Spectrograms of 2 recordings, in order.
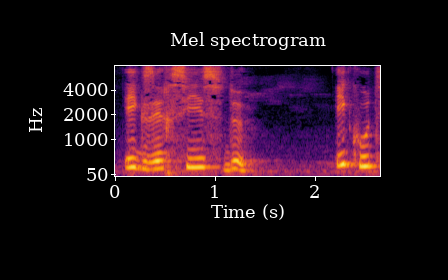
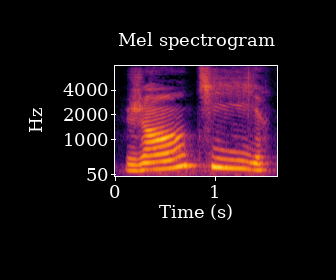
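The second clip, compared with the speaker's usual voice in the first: "Gentille" slowly in two parts; slow model reading. Shown as a demonstration. Teacher reading for pupils to hear the sound, slowly. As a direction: draw out both syllables of "Gentille". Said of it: "On va lire".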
